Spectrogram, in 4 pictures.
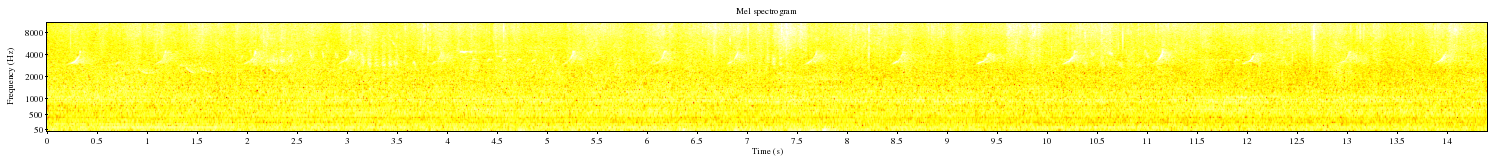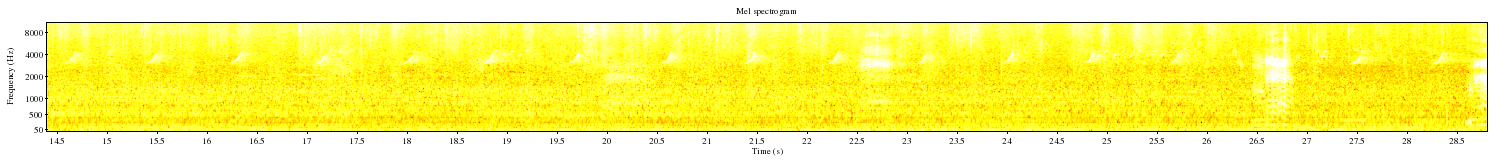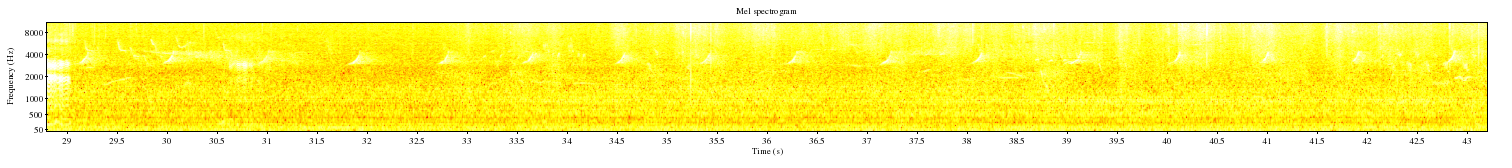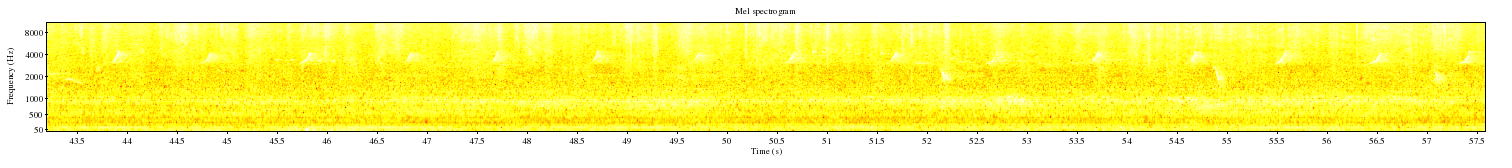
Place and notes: When I travelled to the Scottish Borders to run a workshop in knitting speaker pillows, I wanted to find some local fleece for making the stuffing. The fleece I found was on a nice flock of Jacob sheep, less than 10 miles from where we were staying! It's a lovely bouncy fleece, and the flock owners were really supportive of my project and allowed me to record the sheep so that I can play the sounds of the flock through the stuffing made from their wool. I love to connect places and wool in this way, and to create reminders that wool comes ultimately from the land. In this recording, the shy sheep kept evading me, as I wandered amongst them with 2 sound professional binaural microphones mounted on a twig with some cable-ties. The mics were approx 25cm apart, so not exactly stereo spaced, but hopefully give some impression of the lovely acoustics of this field, flanked on all sides with trees, and filled with ewes and their still-young lambs.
